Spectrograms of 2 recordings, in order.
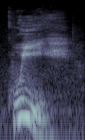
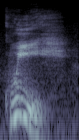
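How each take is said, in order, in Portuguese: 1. Um som de w vem antes do i. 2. Um som de w vem antes do i.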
